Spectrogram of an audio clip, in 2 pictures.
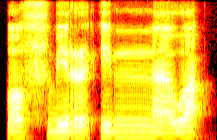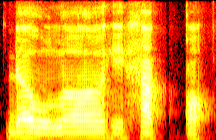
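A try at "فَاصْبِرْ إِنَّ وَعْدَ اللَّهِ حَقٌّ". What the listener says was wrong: Nah, ainnya masih ada seperti hamzah. Wa kurang alir itu ya. Wa coba di sini langsung wa lagi wa.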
